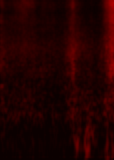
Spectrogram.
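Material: Nothing is struck.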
